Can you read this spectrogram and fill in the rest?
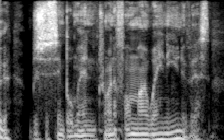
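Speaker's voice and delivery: put-on Australian-accented speech. Quoting a movie line after another speaker's try: Australian accent. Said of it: "that was Australian".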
